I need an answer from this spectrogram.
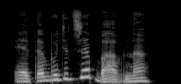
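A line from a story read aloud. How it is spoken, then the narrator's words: Muttering. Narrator (Russian): пробормотала я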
